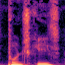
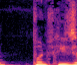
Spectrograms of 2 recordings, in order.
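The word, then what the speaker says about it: pączki: And Jerish has some great Punchkis, and I asked them how to pronounce it. It's Punchkis. – Punchkis or Punchkis? Somewhere in between there, I think.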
